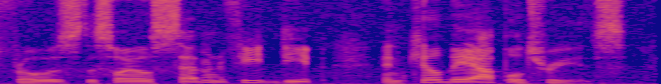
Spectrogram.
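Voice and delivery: ordinary talk, nothing marked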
